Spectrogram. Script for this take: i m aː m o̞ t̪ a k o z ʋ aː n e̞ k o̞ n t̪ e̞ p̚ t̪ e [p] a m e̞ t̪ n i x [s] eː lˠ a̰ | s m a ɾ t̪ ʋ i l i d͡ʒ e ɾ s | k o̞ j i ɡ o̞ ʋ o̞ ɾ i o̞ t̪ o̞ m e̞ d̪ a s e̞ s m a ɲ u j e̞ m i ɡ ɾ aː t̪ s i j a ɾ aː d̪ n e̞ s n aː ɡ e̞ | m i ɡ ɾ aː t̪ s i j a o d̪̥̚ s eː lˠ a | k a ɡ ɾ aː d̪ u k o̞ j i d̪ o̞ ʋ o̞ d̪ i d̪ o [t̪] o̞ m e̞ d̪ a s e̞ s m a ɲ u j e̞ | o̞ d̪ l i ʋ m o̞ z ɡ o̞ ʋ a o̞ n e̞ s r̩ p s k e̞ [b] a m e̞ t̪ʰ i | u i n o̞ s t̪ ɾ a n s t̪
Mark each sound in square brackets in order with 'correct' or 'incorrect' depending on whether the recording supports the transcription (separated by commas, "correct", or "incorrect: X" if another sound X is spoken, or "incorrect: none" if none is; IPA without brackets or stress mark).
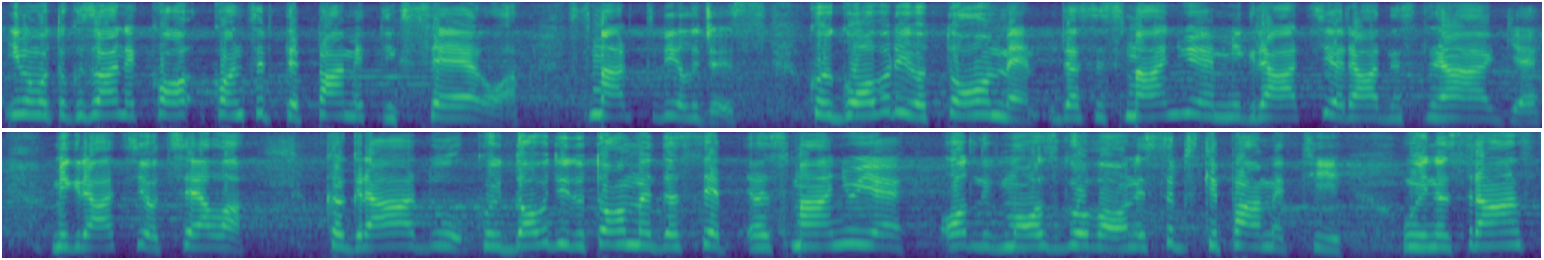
correct, correct, correct, incorrect: p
